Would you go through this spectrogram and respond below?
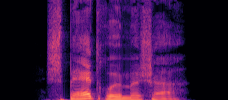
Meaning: inflection of spätrömisch: 1. strong/mixed nominative masculine singular 2. strong genitive/dative feminine singular 3. strong genitive plural
- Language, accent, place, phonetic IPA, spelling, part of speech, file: German, Germany, Berlin, [ˈʃpɛːtˌʁøːmɪʃɐ], spätrömischer, adjective, De-spätrömischer.ogg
